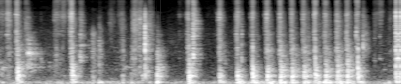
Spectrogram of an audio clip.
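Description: Chinese cleaver slicing a carrot on a wooden cutting board, the blade knocking the board with each cut. There are a few separate chops at first, then a fast, even run of about six chops a second from about three seconds in until shortly before the end.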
